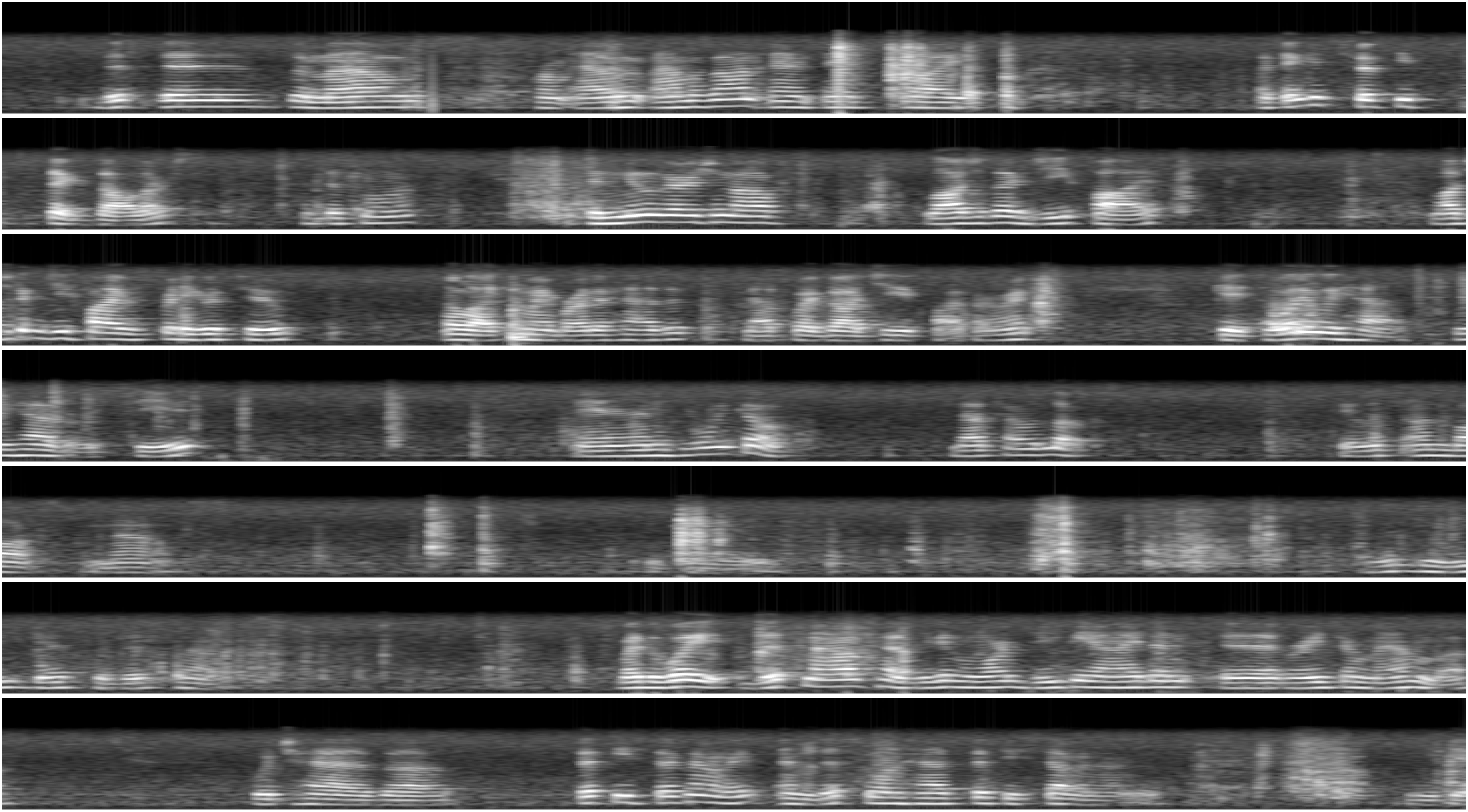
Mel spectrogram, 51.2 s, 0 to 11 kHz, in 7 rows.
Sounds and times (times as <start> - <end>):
Speech: 0.4 - 5.3, 6.3 - 9.5, 10.2 - 13.2, 14.4 - 16.2, 16.8 - 20.0, 20.7 - 23.1, 24.8 - 26.0, 26.7 - 27.5, 28.6 - 30.4, 32.4 - 33.2, 36.0 - 37.9, 39.7 - 44.0, 45.2 - 51.2.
